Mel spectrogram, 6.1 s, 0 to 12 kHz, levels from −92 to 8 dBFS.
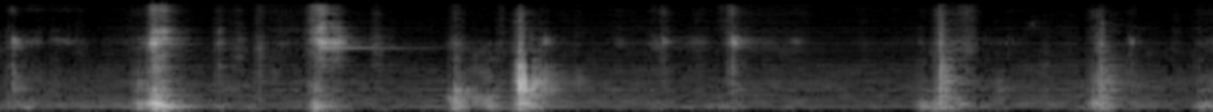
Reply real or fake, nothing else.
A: fake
